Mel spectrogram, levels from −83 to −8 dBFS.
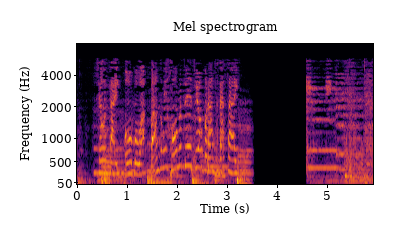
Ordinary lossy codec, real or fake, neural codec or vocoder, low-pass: MP3, 24 kbps; fake; codec, 16 kHz, 16 kbps, FreqCodec, smaller model; 7.2 kHz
